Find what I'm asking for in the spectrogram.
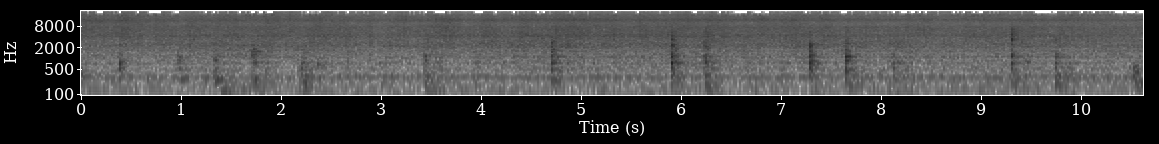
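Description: Fresh eggplant is stir-fried in a pan: a constant bright sizzle runs underneath while a spatula taps and scrapes in irregular bursts, heard up close without any voice.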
